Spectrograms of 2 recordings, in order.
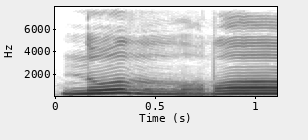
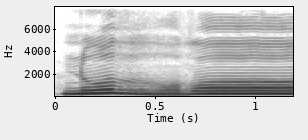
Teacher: Saat berhenti di ro, maka ini hukumnya adalah mad iwad karena ada baris fathah tanwin yang diberhentikan. Cara bacanya baris duanya jadi satu jadi ro dan panjang dua harokat. Nul ro. Innama in.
